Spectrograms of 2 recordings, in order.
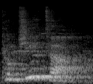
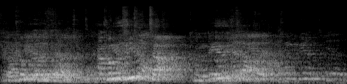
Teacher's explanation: the stress is on the second one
